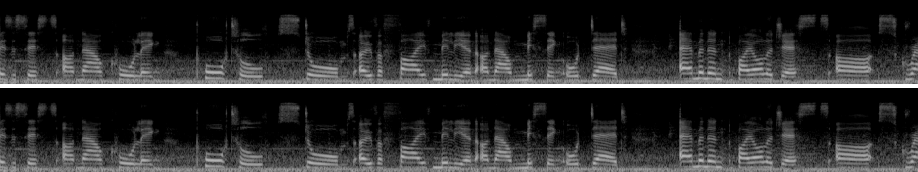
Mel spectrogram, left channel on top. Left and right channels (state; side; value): identical; both; correlation 1.00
